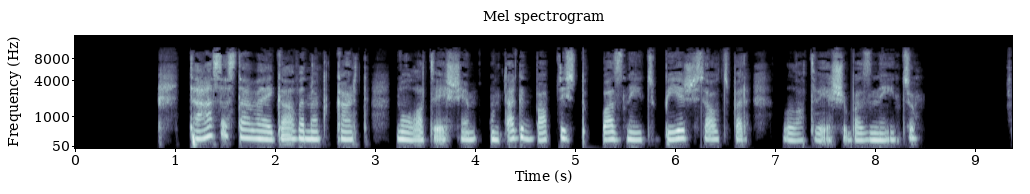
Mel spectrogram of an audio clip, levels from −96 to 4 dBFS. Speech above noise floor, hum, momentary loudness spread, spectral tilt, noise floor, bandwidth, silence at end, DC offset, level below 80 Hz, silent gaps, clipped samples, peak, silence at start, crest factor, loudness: over 73 dB; none; 9 LU; -4 dB/octave; under -90 dBFS; 11 kHz; 0.95 s; under 0.1%; -52 dBFS; 1.04-1.14 s, 2.56-2.61 s, 3.15-3.21 s, 4.06-4.13 s, 4.76-4.80 s, 6.99-7.07 s; under 0.1%; 0 dBFS; 0.85 s; 18 dB; -17 LUFS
